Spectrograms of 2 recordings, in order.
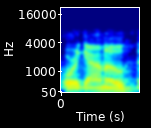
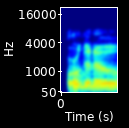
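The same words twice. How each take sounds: First: Oregano with stress on GA; second try at "Oregano", leaning on the third syllable; mispronounced place name. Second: Oregano with stress on the opening OR; mispronounced place name. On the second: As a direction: say "Oregano" as OR-gano, front-stressed. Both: Real, not acted. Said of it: "I just pronounced it wrong".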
